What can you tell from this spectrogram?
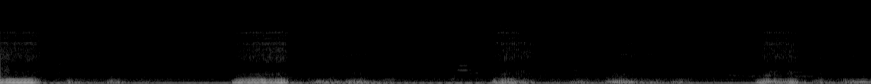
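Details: Sleeping 5-month-old German Shepherd x African Boerboel dog snoring: low rumbling snores about every two to three seconds, uneven in strength; ordinary snoring.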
